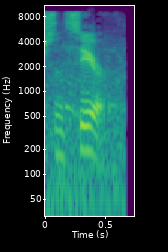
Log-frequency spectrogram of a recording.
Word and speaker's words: sincere: She thinks you're sincere. – Sincere, okay? Sincero, okay? Nota la acentuación. Sincere. Enfatizando la segunda sílaba.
